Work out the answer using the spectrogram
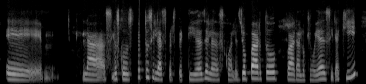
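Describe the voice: Delivered at a fairly slow pace, the voice has vocal fry, a slightly mellow tone and fairly even intonation, in a dry, close sound with no echo. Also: woman, medium pitch for a woman.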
